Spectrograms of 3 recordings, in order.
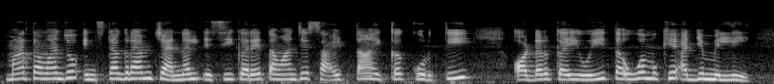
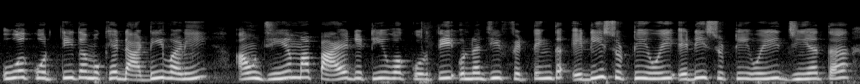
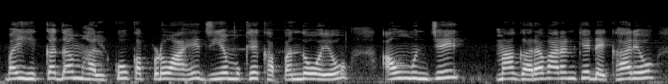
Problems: none marked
